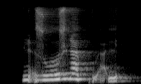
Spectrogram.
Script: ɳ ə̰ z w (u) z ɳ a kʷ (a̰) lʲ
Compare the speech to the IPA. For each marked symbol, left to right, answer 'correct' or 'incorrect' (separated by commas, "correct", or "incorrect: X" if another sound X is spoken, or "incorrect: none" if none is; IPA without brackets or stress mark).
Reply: incorrect: o, correct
